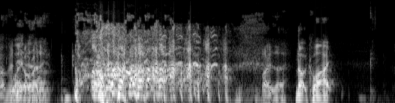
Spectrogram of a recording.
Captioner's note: laughter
